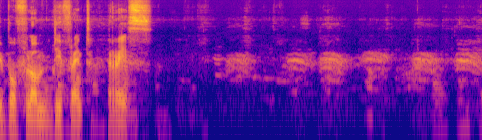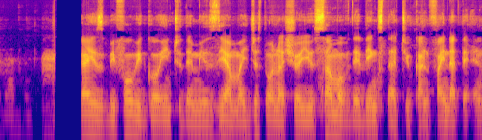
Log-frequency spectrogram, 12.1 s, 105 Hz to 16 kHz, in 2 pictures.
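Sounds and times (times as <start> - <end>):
crows cawing: 2.6 - 6.8.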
